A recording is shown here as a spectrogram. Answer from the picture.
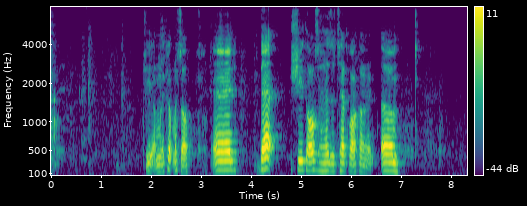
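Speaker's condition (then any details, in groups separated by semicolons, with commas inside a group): Cerebral palsy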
